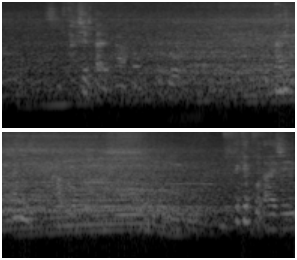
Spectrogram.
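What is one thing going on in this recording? Several young men talk and laugh together nearby.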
